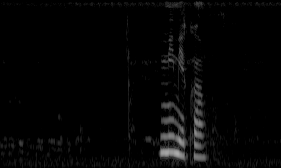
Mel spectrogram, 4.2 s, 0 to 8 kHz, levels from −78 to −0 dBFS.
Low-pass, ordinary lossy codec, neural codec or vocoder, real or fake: none; none; none; real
